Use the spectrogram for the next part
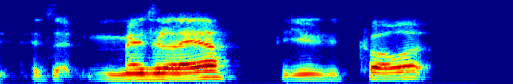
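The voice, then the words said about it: French pronunciation in Scottish accent. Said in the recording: “excuse my Scottish French accent”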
